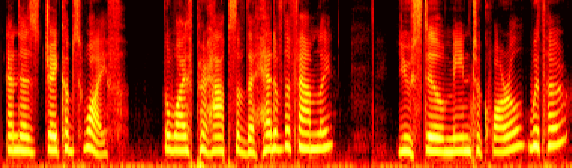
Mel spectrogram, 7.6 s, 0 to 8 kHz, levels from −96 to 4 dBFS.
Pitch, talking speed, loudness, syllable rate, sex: 225 Hz, 140 wpm, -17 LUFS, 4.2 syllables/s, female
